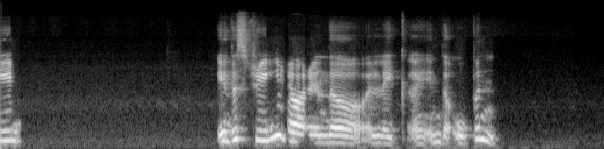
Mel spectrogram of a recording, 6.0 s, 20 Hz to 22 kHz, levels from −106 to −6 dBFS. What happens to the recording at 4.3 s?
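Nothing goes wrong at 4.3 s: the speech there plays through intact, with no dropout, click, glitch or other fault at that moment.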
